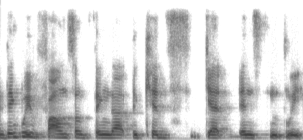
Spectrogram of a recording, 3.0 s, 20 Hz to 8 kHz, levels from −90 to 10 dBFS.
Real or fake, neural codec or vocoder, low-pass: real; none; 7.2 kHz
